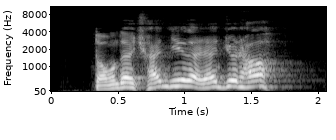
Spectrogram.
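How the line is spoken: Loud. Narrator (Chinese): 胖子大声说

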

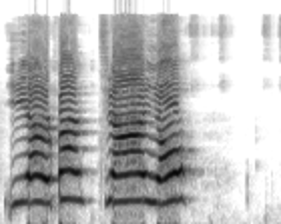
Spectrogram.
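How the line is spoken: Group shouting. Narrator (Chinese): 二班再喊

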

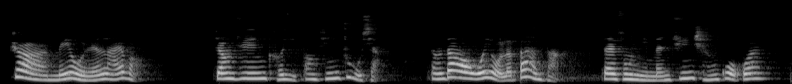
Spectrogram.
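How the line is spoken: Sighing, consoling. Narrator (Chinese): 东高公叹息了一会儿，劝解他说

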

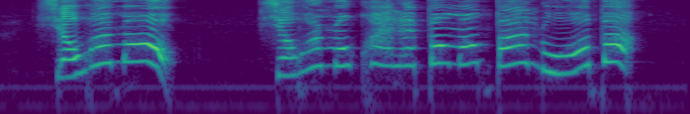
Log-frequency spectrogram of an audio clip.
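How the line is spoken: Calling out. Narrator (Chinese): 小狗喊

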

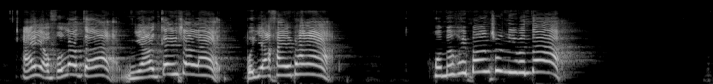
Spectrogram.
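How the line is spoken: Group shouting. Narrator (Chinese): 大家喊

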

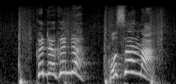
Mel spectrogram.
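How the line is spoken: Shouting while running. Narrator (Chinese): 一边跑一边喊

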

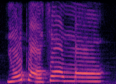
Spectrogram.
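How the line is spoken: Calling out. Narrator (Chinese): 弗洛格，小熊叫道

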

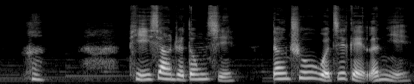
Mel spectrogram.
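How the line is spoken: Soft laugh. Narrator (Chinese): 轻笑道

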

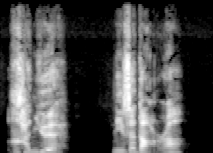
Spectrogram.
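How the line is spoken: Shouting. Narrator (Chinese): 喊声

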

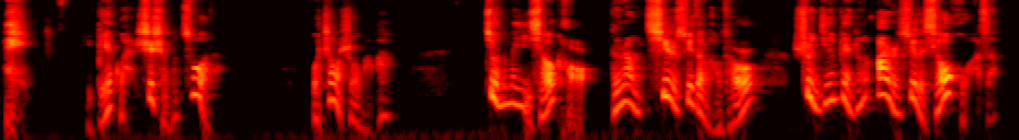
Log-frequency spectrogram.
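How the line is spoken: Mysterious low whisper. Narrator (Chinese): 钱子涵神秘的一笑，小声的跟我说道

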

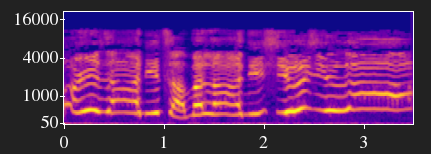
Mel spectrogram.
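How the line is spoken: Mother crying out in distress. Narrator (Chinese): 母亲……开始哭喊说

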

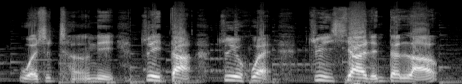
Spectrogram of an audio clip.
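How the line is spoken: Sobbing. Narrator (Chinese): 毛坏坏抽泣着说

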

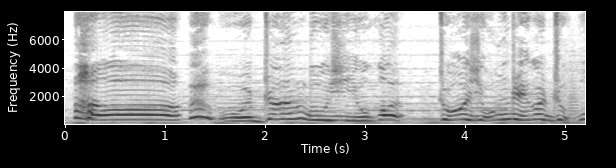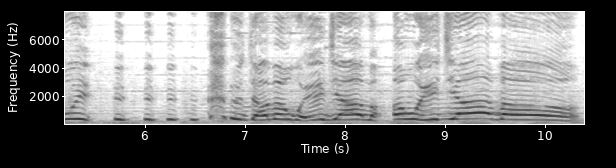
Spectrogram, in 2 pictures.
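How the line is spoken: Crying. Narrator (Chinese): 小胖哭着说

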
